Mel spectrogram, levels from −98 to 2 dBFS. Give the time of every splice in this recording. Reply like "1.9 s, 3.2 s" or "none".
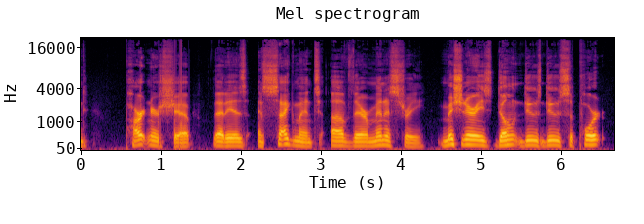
2.3 s, 4.4 s, 5.7 s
